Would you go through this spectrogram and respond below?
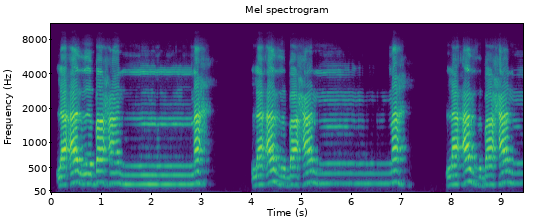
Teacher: হরকতের বামে নুনে তাসদীদ, এখানে ওয়াজিব গুন্না করতে হবে।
